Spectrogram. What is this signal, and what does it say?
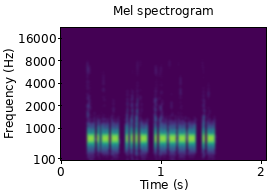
Morse code, heard as a keyed tone, about 51 wpm, 700 Hz. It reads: YV1A
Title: DXCC-100 Call Signs - 4 Characters - 50wpm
